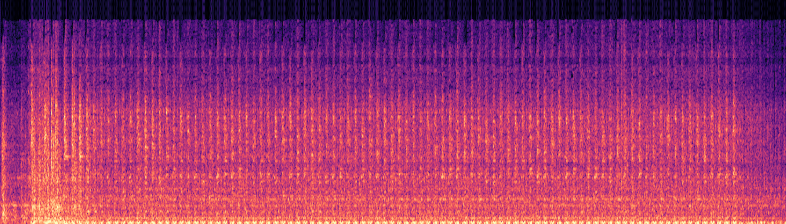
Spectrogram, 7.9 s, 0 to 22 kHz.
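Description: A John Deere 445 lawn tractor engine idles too low, with a loud, close, rapid, steady pulsing chug throughout and a brief surge near the start.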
